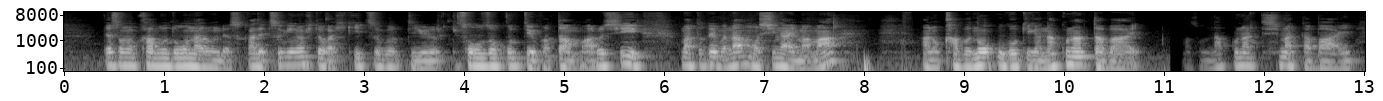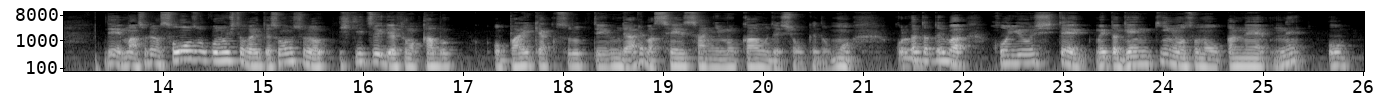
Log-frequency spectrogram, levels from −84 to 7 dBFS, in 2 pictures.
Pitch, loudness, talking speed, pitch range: 120 Hz, -23 LUFS, 365 characters per minute, 105-125 Hz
